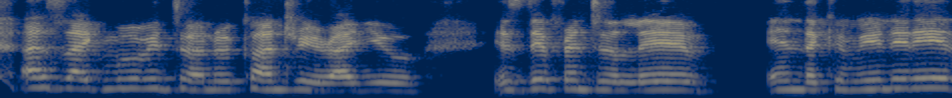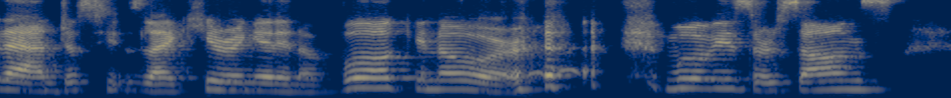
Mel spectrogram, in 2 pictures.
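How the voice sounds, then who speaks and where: In a Spanish accent, a woman talks at a fairly high pitch. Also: fairly even intonation, moderate pace. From Honduras. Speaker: singer-songwriter. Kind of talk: podcast interview. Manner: halting.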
